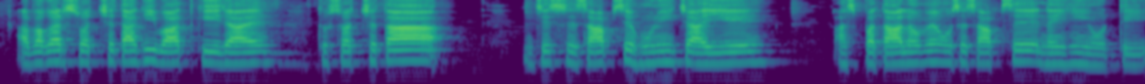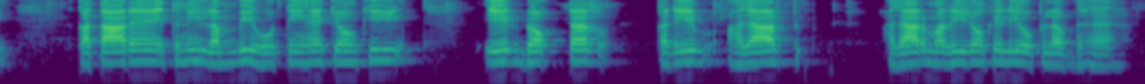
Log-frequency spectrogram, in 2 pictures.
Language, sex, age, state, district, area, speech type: Hindi, male, 18-30, Madhya Pradesh, Gwalior, urban, spontaneous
